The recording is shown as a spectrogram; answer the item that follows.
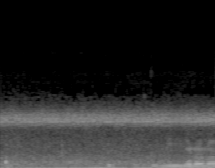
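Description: A steady, high-pitched drone of insects calling in chorus, with a person's voice heard briefly near the end.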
